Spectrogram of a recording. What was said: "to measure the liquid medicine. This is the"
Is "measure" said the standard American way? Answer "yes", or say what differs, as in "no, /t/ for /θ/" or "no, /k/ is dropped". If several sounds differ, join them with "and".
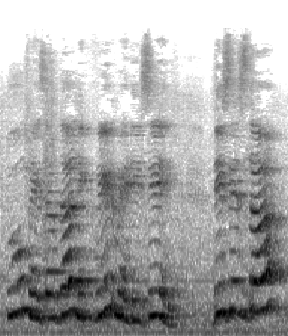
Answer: no, /z/ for /ʒ/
